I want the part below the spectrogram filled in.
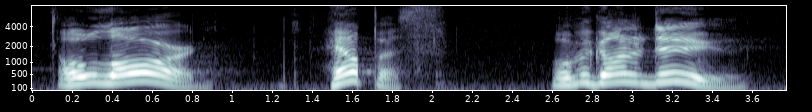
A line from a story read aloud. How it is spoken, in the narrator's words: cried out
